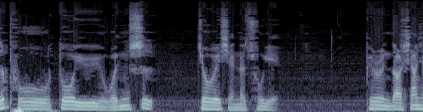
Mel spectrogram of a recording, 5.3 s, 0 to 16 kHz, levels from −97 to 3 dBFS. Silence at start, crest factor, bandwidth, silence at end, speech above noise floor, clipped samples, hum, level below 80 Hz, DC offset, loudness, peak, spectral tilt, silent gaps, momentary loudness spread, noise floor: 0 s; 18 dB; 14.5 kHz; 0 s; 31 dB; under 0.1%; none; -36 dBFS; under 0.1%; -26 LUFS; -6 dBFS; -6 dB/octave; none; 7 LU; -55 dBFS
